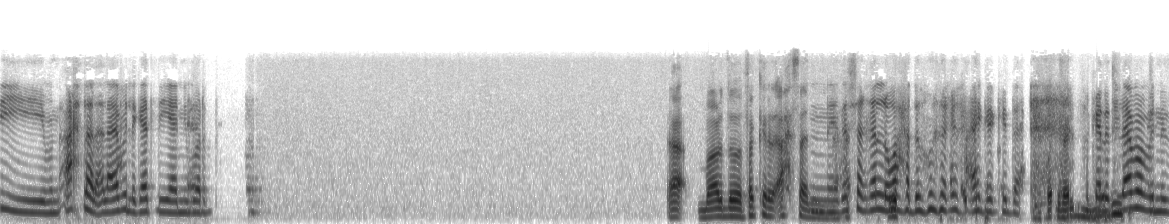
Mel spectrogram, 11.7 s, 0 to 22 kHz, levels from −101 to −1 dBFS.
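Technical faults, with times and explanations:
1.2–1.24 s, 1.86–2.64 s, 10.2–10.25 s and 11.13–11.54 s, echo leak: a faint copy of the speech trails the original by 372 ms, about 15 to 25 dB down. This is likely residual loudspeaker pickup that the echo canceller missed. On a spectrogram it shows as weaker, time-shifted harmonic traces.
1.53–2.45 s, background gated by the echo canceller: while the far side played, the canceller clamped the microphone. The room noise falls away by up to about 36 dB, roughly half a second in total, as flat gaps in the waveform's noise floor and dark bands on the spectrogram.
8.49–11.7 s, speech suppressed in double talk: the talker's speech dips and breaks up to the end of the clip, dropping by roughly 40 dB at worst. The likely cause is the canceller attenuating both sides during overlapping talk. On the waveform the envelope is chopped, and the spectrogram shows the upper frequencies thinning.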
